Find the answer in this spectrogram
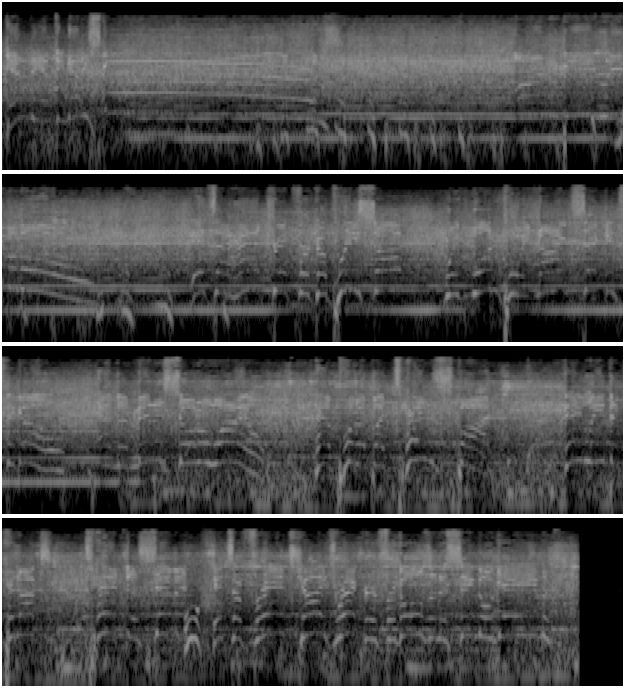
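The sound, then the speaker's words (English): A loud, sustained hockey arena goal celebration as Kirill Kaprizov of the Minnesota Wild scores his third goal, into an empty net, against the Vancouver Canucks: booming music blares over the speakers, with a dense roar and shifting tones filling the whole stretch at full volume. “Oh, they were uh, blaring the speakers on that one”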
